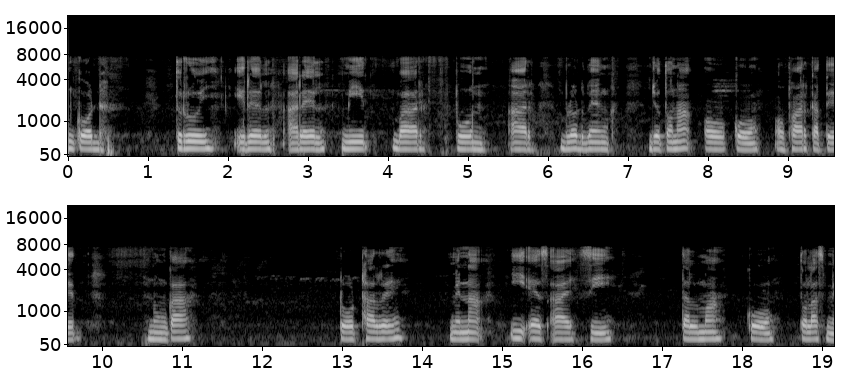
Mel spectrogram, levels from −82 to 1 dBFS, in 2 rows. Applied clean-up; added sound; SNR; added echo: none; none; none; none.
